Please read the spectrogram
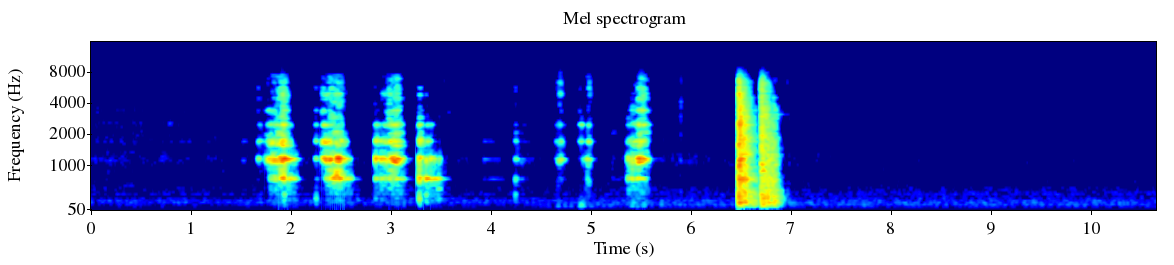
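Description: A metal utensil scraping and knocking against a skillet, each stroke leaving a short metallic ring: four strokes about half a second apart, then a few lighter taps. This is the last of the sauce being scraped out. About six and a half seconds in, the pan is set down on the stovetop with a louder, deeper double clank, the loudest sound here.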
